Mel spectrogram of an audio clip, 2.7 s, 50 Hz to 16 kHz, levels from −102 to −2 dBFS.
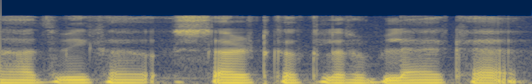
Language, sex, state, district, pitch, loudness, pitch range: Hindi, male, Jharkhand, Ranchi, 120 Hz, -16 LUFS, 115-120 Hz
